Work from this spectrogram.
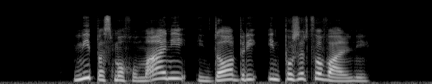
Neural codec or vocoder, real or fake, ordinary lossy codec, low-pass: autoencoder, 22.05 kHz, a latent of 192 numbers a frame, VITS, trained on many speakers; fake; none; 9.9 kHz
